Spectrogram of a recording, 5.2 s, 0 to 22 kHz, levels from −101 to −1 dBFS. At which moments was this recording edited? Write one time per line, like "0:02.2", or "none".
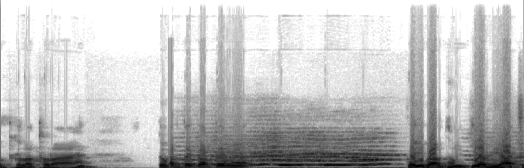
0:01.7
